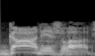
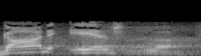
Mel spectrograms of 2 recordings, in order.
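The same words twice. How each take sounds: First: Said in the usual way. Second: Slow drawn-out. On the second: Shown as a demonstration. Preacher leading the congregation to repeat, slowly. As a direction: stretch God is love out slowly. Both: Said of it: "Say that".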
